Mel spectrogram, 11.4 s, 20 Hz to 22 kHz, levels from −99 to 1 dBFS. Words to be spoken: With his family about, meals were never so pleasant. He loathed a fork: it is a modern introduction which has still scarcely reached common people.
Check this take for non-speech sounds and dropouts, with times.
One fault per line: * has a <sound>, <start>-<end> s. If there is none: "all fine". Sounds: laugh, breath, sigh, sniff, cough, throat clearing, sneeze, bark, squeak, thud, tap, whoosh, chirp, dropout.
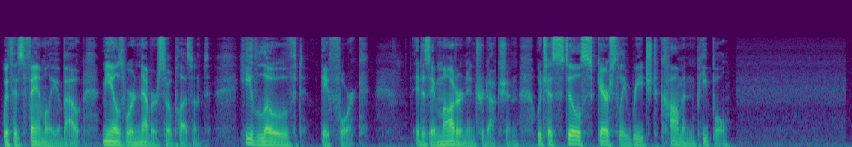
all fine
